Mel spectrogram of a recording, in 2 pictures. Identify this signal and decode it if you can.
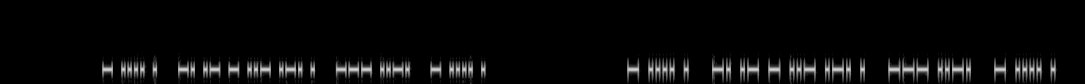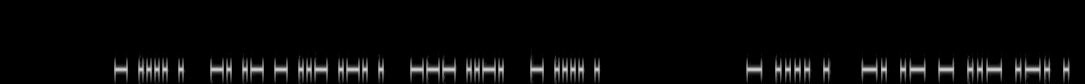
Morse code, heard as a keyed tone, about 32 wpm, 700 Hz. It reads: THE NATURE OF THE THE NATURE OF THE THE NATURE OF THE THE NATURE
